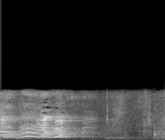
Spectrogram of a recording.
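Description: A high, whining vocal sound with wavering, gliding pitch in the first second, tailing off into a brief low hum and fading.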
